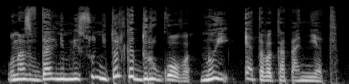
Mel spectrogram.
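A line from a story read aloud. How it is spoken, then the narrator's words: Snapping retort. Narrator (Russian): огрызнулся барсукот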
